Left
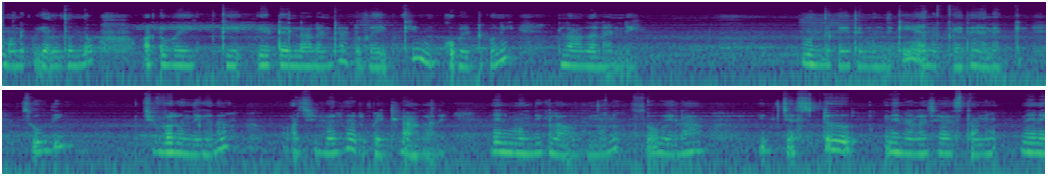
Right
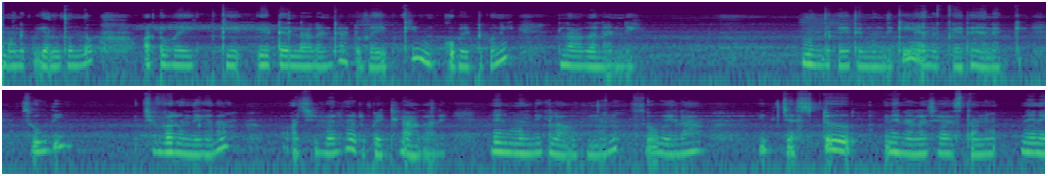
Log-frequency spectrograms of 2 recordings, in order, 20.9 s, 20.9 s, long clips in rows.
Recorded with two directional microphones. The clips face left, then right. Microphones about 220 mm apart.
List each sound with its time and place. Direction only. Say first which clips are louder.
0.0 s a woman's voice: right 3 dB; 10° right (ahead or behind)
8.2 s a woman's voice: right 4 dB; 15° right (ahead or behind)
12.0 s a woman's voice: right 3 dB; 15° right (ahead or behind)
